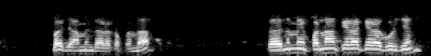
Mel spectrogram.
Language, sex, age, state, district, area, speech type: Sindhi, male, 30-45, Maharashtra, Thane, urban, conversation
